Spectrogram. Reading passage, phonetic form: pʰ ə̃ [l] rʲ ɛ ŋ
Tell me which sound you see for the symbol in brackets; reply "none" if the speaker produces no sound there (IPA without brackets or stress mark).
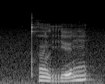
l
